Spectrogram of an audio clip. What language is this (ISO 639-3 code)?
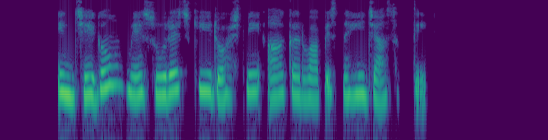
urd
